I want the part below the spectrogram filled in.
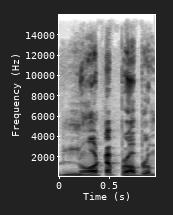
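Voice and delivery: Indian-accented English. Showing the other speaker the accents he can do, in an indian accent. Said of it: "or I can do an Indian guy".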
